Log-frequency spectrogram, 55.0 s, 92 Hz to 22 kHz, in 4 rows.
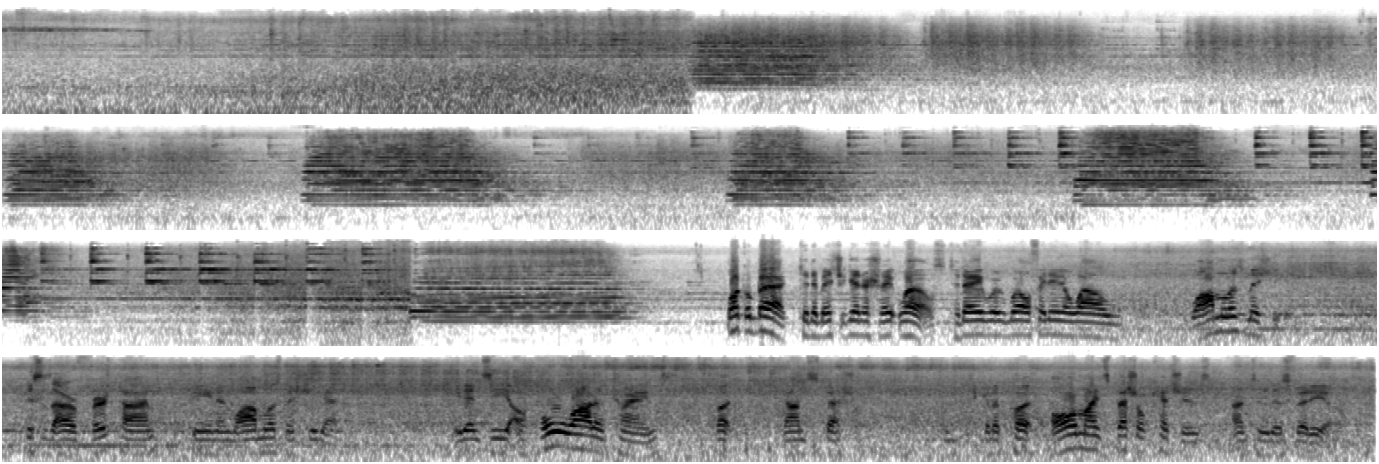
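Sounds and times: rail cars clattering: 0.0s - 55.0s
train wheels rumbling: 0.0s - 55.0s
locomotive air horn blasts: 6.9s - 8.8s, 13.8s - 15.5s, 16.8s - 19.2s, 21.0s - 22.4s, 24.5s - 26.4s, 27.4s - 28.1s, 31.1s - 35.4s.

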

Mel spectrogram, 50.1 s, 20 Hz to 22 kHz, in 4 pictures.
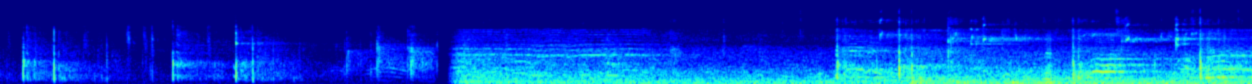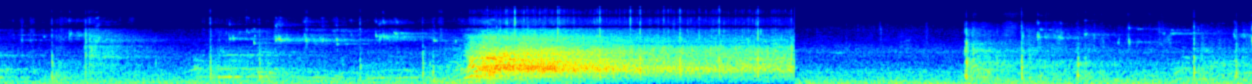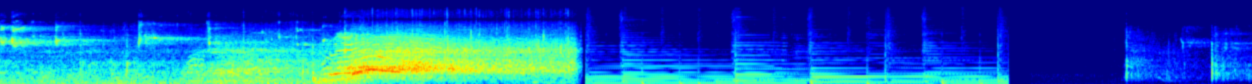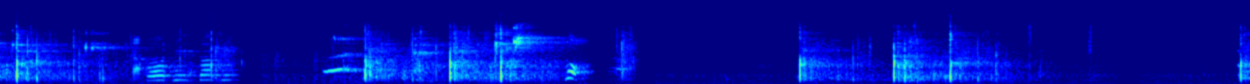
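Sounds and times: crowd cheering and applause: 17.1s - 20.5s, 28.3s - 30.9s
tennis ball strikes: 36.2s - 38.4s, 45.5s - 47.7s.

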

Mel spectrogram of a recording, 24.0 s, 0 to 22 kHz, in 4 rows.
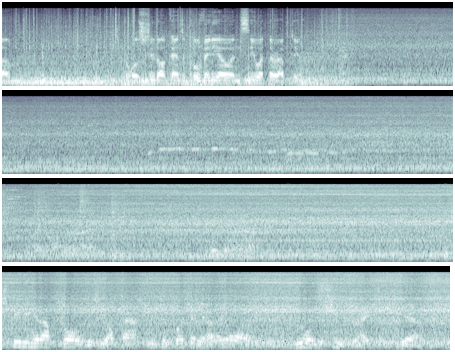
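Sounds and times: milling machines humming and whirring: 1.5s - 24.0s.

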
